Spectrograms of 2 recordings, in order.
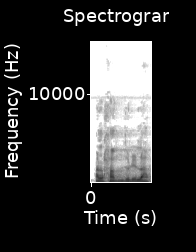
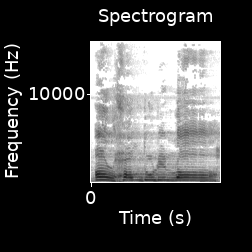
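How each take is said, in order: First: Said in the usual way. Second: Seruan syukur yang panjang dan bernada tinggi; suami lega. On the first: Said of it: "Dokter itu menemui si suami". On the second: Acted. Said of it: "kata siapa? Bapak". (seruan lega seorang bapak, suaranya melengking panjang: seruan syukur bapak yang lega dan dipanjangkan)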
